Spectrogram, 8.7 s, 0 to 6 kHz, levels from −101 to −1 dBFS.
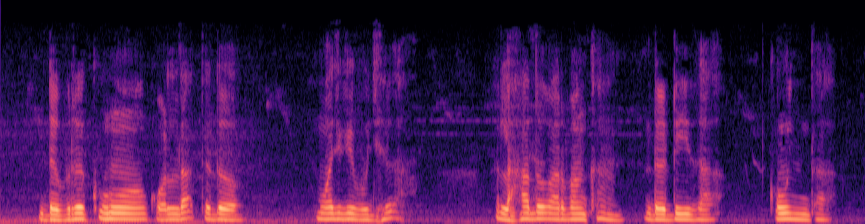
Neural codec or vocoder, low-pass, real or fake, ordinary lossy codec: none; 5.4 kHz; real; MP3, 48 kbps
